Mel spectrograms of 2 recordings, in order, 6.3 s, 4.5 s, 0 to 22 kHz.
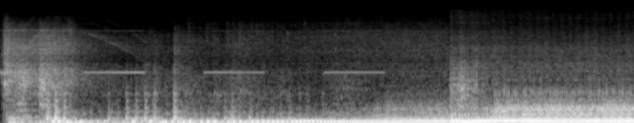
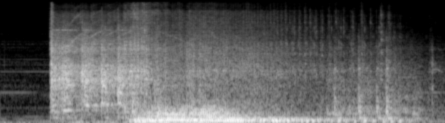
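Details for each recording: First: Turbocharged Scion FR-S first start after fitting new fuel system, fuel pump and larger injectors: chimes, short crank, then catches into smooth steady idle with no stumble or leaks, running better than before; normal start and idle. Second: Turbocharged FRS (GT86) first start before new fuel system installed; engine catches and flares, revs sag and waver as it struggles to stay running under rev attempts; rough running, cause not confirmed.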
